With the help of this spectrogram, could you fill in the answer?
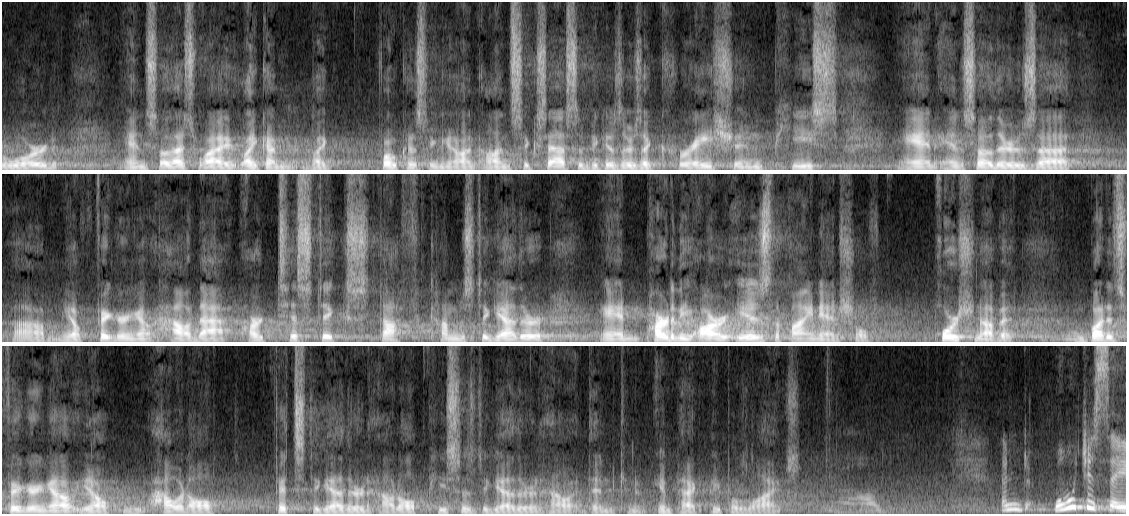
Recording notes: live from EXPCON 2022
